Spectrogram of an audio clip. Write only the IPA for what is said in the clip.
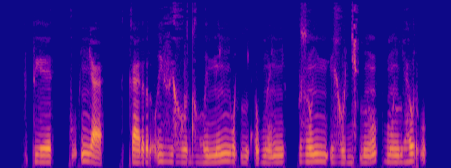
pʲeː kːṵɲæ | kæro̰i̯ vʲuɣudʱo̤i̯mʲẽɲ wḭʎæ̰u̯bẽɲ | zũɲmʲḛi̯ ɣuɟḭʎũ | bõʎæ̤u̯ɾṵ

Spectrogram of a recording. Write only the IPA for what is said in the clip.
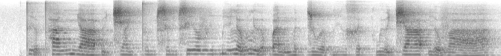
t̪ḭ˧˨ə̯t̪ʰa˨˦nɲaː˧˩ ʔɨ̰˧˨t͡ɕa̤˨˩j t̪ə̤˨˩msə̤˨˩msi˧ə̯vi˨˦ ɓi˨˦lə̰˧˥w lɨ̰˧˨ə̯ɓa̰˧˨nmə˨˩t̚ zu˧˩ə̯ɓi̤˨˩ə̯xə˨˩t̚hwɨ̰˧˨ə̯ t͡ɕaː˧ ʔḭ˧˨ə̯vaː˧˩˨

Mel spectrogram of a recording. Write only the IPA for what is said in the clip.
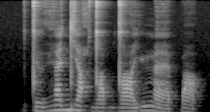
tɯɦæ dʲæħdˤibdˤɯjy mæpɑ

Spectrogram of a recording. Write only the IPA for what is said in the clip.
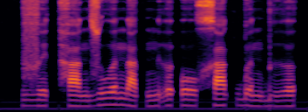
ve˨˩t̚ha˧˩n zu˧ə̯na˨˩t̚ nɨ̰˧˥ə̯ʔo˧ xa˦˥k̚ ɓə˧nɓɨ˨˦ə̯

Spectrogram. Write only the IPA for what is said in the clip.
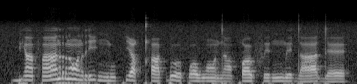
bjãfã rɔ̃ri ŋ͡muki qʰɛɓʊ ɓɔwɔ̃ dãqu fɪ ŋ͡mɪda dɛ

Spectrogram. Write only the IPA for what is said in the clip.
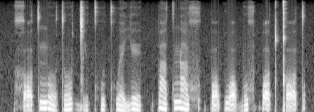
xɔ̰˧˥t ŋo˥˩to˧˥ ɡ͡ǀɪ˧˥kʷʰɪ˥˩kʷʰɛ˥˩ jɪ˥˧ | pa˥˧tŋa˥˧xʷ | pɔ̰˥˩pwɔ̰˥˩bo˧˥xʷ ɓɔ̰˥˩tǃɔ̰˧˥t

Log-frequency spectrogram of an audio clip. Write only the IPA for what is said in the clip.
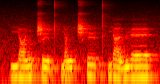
jɑ˧˥ŋ ʈ͡ʂɻ̩˨˩t̪ʰjɑ˦ŋ ʈ͡ʂʰɻ̩˥t̪ʰjä˥˩lɥɛ˥

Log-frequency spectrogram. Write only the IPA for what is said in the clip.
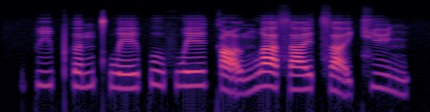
pi˧˥pʰə˧˥n t̪ʰwe˧˥ɪ̯pu˥˩fwe˥ɪ̯kɑ̰˨˩ʊ̯ n̪wä˥˩sa˧˥ɪ̯t͡sa̰˨˩ɪ̯ t͡ɕy˥˩n

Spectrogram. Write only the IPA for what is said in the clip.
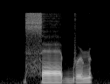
sɛbuɳ

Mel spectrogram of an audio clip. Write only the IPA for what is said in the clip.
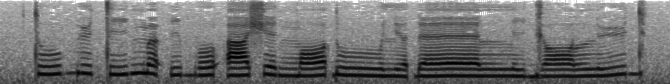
tuɡ͡by tiŋ͡mœʔi bo ʔaʃe ŋ͡mɔ ɗuːlʲə ɗɛːlːiɡʲɔːlːyd

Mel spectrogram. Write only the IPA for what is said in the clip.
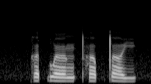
kɐ˨˥t̚wœː˨ŋ t̪ʰɐ˨˥p̚t̪ɐ˨j

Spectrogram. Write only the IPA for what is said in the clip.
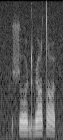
ʃo ɖʱə˞tˤu

